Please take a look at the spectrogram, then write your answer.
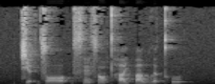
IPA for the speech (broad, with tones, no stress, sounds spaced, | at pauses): t͡ɕ e˨ ʔ d͡z ɔ˨˦ | s ẽ˧ s ɔ̃˦ t̪ʰ a˦ j p a˧ w l ə˧ kʰ u˨ t̚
